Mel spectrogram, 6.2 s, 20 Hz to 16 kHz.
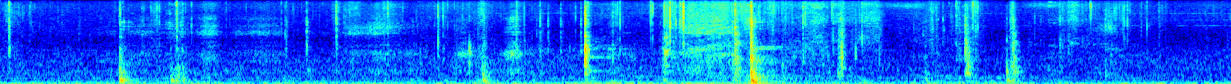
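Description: Cold-stiffened DC fast-charger cable plug being worked into a Volkswagen ID.4's charge port: scattered clicks and knocks, the loudest about two-thirds of the way through, over a low steady rumble.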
